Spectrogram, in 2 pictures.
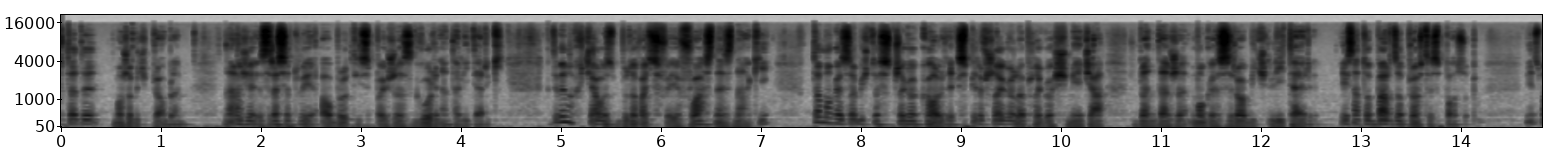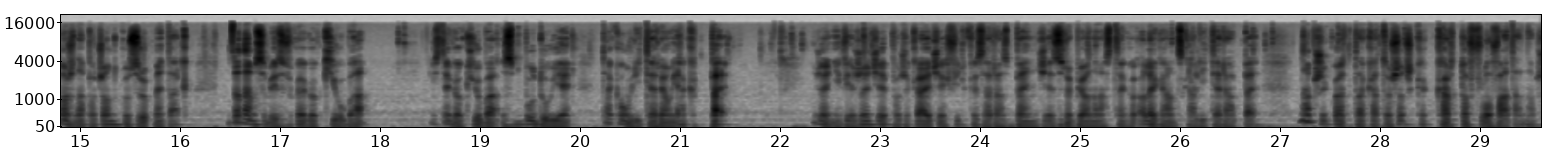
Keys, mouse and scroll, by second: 0.6 right click, 1.5 alt+r, 2.8 KP_7, 4.4-7.1 middle drag, 7.6-10.3 middle drag, 16.2 shift+a, 19.3-21.3 middle drag, 21.3 Tab, 21.7-25.0 typing, 26.0-27.9 drag, 26.6 b, 27.7 a, 28.0 b, 28.9 e.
